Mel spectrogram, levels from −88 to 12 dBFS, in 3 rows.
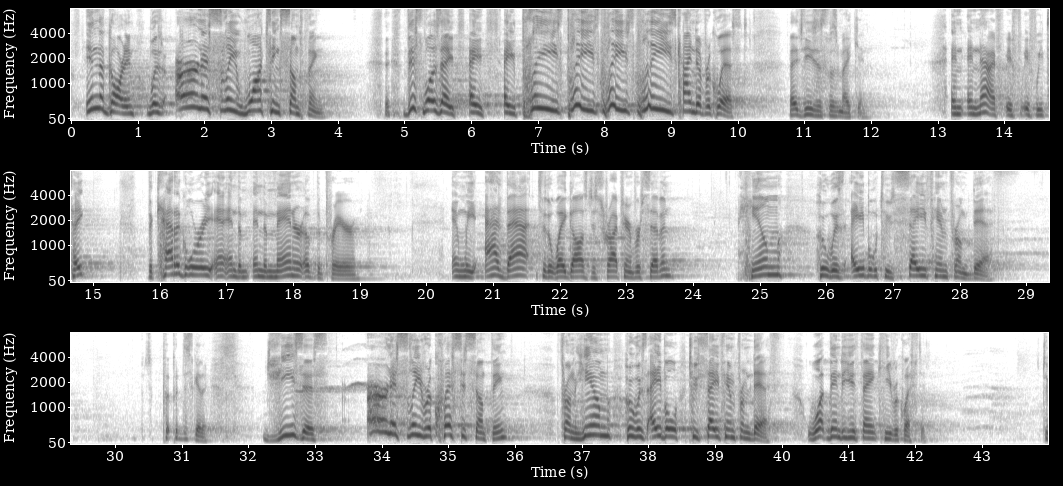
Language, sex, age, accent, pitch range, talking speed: English, male, 30-49, American, 145-225 Hz, 120 wpm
